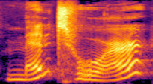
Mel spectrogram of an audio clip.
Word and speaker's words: MNTR: David is also co-founder of MNTR, pronounced Mentor, a training company providing professional development resources to emerging executives so they can grow their career.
